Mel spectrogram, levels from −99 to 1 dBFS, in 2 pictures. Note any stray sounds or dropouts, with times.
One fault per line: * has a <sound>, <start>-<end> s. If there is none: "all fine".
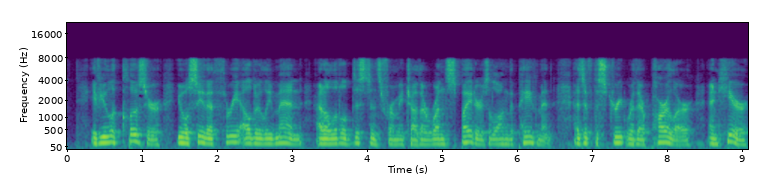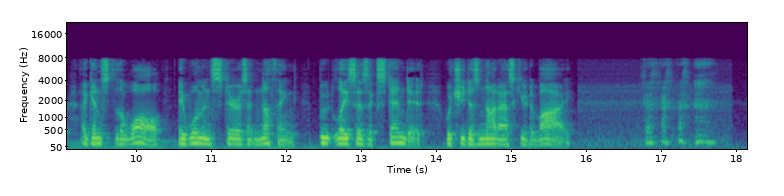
* has a laugh, 16.7-17.8 s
